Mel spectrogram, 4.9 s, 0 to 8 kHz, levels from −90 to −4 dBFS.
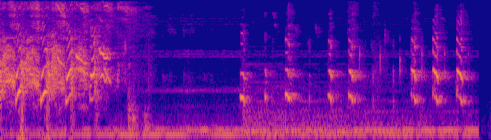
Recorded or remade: recorded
